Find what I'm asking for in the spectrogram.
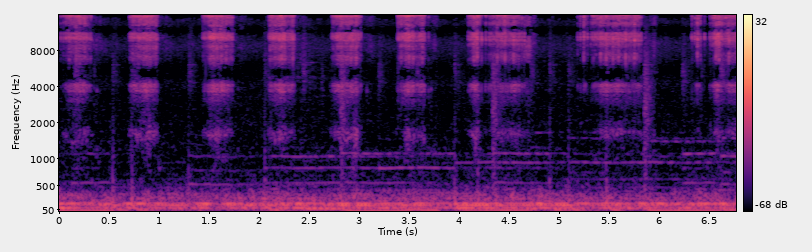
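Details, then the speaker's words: Orient Bambino 36mm watch, in-house F6724 movement with hand winding: faint, quiet bursts of fine ratchet clicks in short strokes while winding the crown, even and smooth, nothing catching; normal hand-winding ratchet. "pretty basic feels pretty smooth also not the best i've tried but not"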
